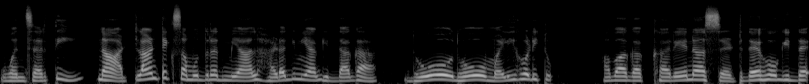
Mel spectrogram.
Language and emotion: Kannada, surprised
